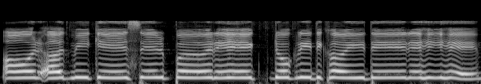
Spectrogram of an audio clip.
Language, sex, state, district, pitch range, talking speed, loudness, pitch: Hindi, female, Himachal Pradesh, Shimla, 300-315 Hz, 135 wpm, -14 LUFS, 310 Hz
